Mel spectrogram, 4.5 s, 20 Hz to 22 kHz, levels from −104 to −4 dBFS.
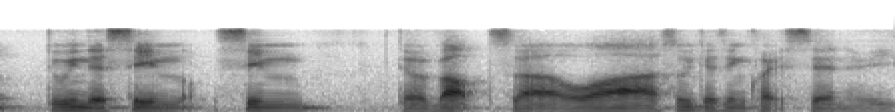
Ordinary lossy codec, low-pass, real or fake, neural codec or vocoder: none; 7.2 kHz; fake; codec, 16 kHz in and 24 kHz out, 1 kbps, XY-Tokenizer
